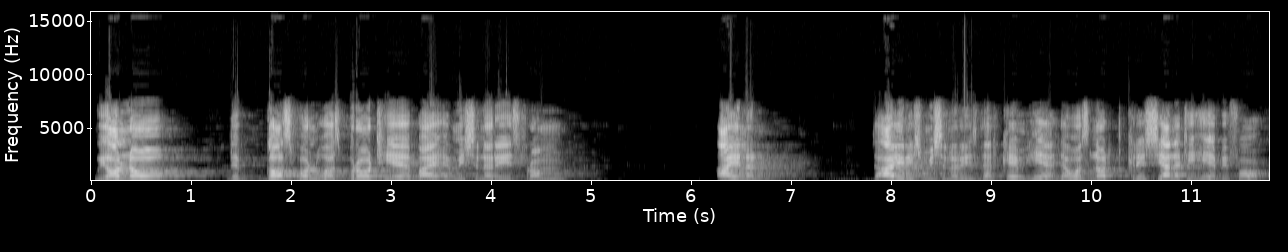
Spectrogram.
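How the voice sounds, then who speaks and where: A middle-aged man with a South Sudanese accent preaches a sermon deliberately, in short emphatic phrases, at a church lectern. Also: on the high side, a bit bright. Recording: echoing church, slightly dull sound.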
